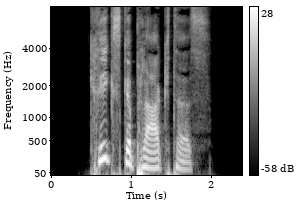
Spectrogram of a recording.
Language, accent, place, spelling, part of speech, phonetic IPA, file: German, Germany, Berlin, kriegsgeplagtes, adjective, [ˈkʁiːksɡəˌplaːktəs], De-kriegsgeplagtes.ogg
- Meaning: strong/mixed nominative/accusative neuter singular of kriegsgeplagt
